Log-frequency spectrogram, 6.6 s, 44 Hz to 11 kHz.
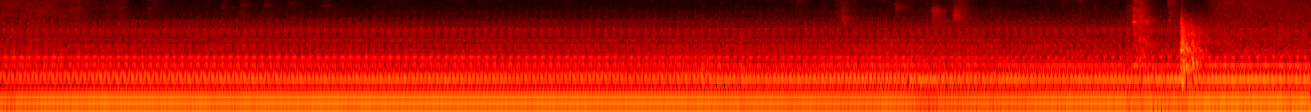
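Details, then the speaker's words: Gasland CG360LP tankless propane water heater, new install: steady fan hum and low electrical drone with no ignition whoosh; A4 failure-to-light alarm, burner fails to ignite because the igniter wire was disconnected. "So I am getting an A4 alarm which tells me it's a failure to light."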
